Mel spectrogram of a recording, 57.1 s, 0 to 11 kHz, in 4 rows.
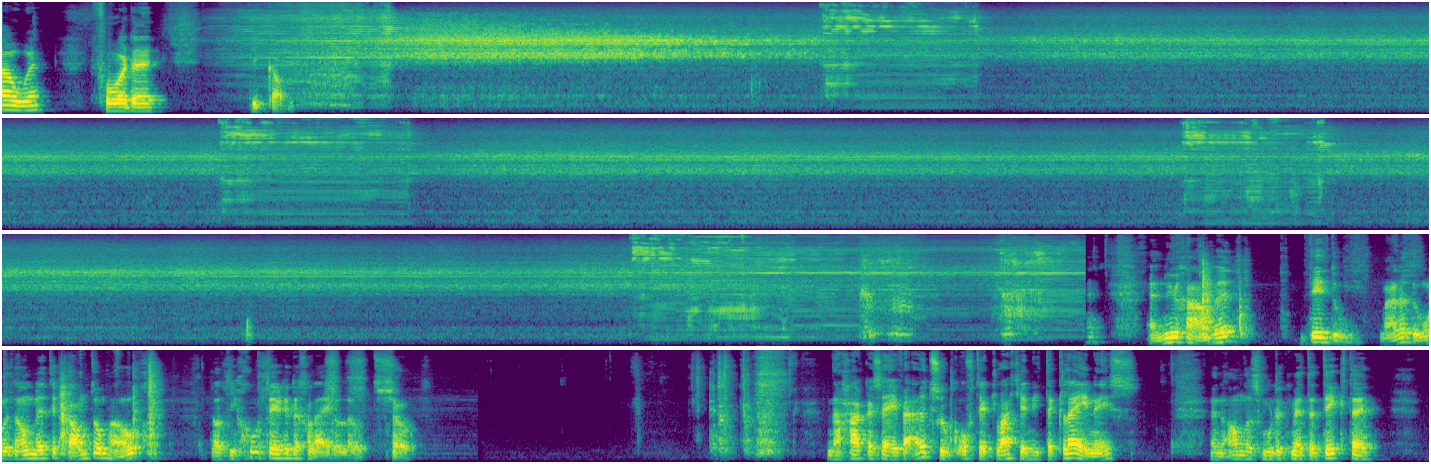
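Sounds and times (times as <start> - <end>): table saw running: 1.6 - 39.4, 41.7 - 47.4
saw blade ripping wood: 34.8 - 39.4, 49.7 - 50.7.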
